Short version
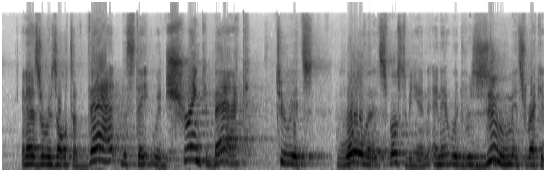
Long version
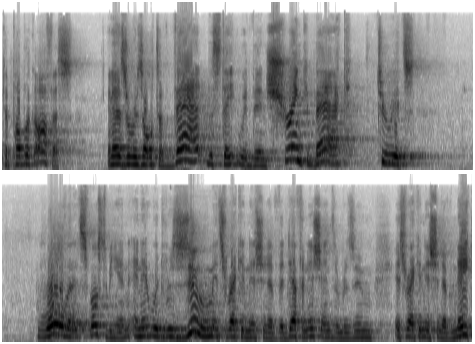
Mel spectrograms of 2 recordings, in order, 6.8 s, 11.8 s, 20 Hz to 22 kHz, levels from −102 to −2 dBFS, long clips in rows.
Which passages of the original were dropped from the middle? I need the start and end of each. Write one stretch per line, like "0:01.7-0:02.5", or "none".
0:03.1-0:03.3
0:05.4-0:06.3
